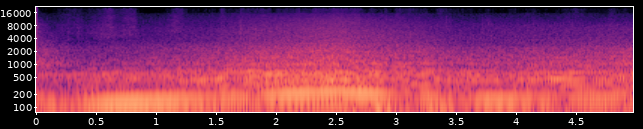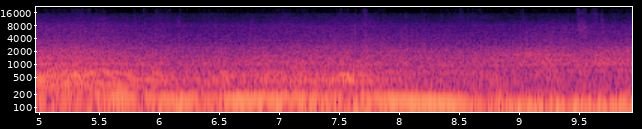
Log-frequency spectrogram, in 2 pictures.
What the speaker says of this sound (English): You can go part throttle and still accelerate pretty quickly.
